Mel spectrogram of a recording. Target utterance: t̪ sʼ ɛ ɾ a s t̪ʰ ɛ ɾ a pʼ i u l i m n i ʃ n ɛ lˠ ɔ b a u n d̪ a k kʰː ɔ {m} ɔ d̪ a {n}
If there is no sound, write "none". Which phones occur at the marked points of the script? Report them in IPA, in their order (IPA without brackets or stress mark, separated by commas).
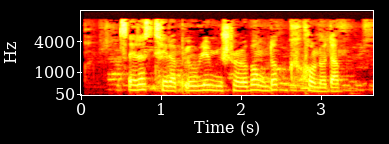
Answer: n, none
